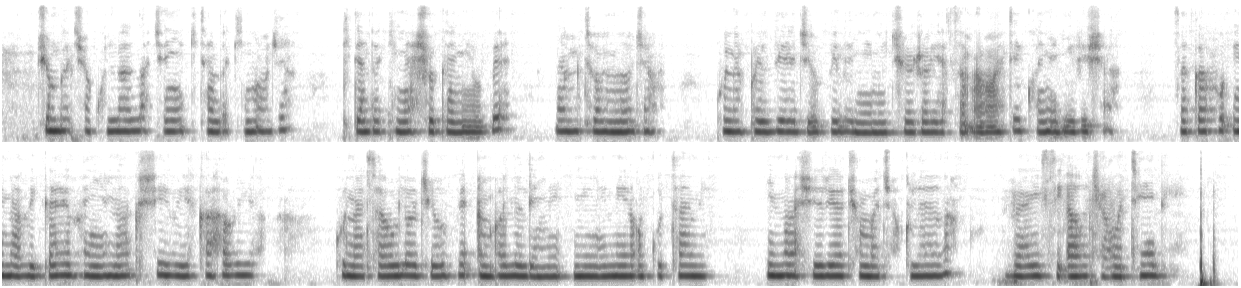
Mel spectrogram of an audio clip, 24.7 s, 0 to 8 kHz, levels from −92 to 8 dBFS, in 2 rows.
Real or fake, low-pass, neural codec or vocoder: fake; 7.2 kHz; codec, 24 kHz, 6 kbps, HILCodec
